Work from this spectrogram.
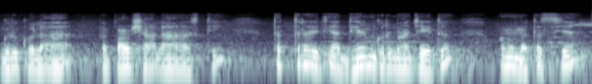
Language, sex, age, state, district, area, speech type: Sanskrit, male, 30-45, Karnataka, Raichur, rural, spontaneous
